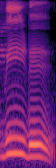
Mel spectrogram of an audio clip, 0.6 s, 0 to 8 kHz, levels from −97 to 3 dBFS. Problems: continuous background conversations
